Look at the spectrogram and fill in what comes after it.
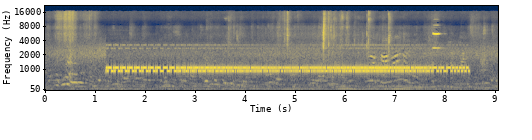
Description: NAVTEX (SITOR-B), 100 baud, 170 Hz shift, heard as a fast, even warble, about 1000 Hz centre, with the noise of a crowd indoors. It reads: 82537 94435 39640 61868 43737 30575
